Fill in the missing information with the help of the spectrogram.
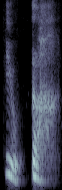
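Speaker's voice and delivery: soft disgusted groan; exasperated ugh. Real, not acted. Reacting to Ruby's duck line in disgust. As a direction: give up on her with an ugh. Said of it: "exasperated groan".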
